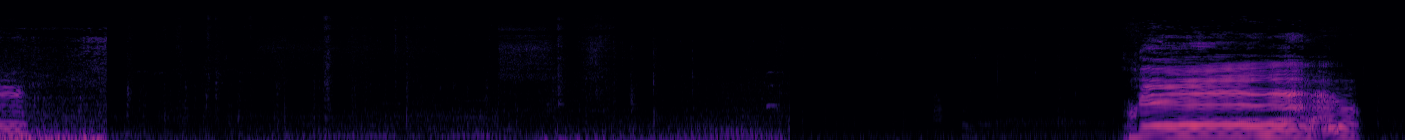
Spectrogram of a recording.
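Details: Tame cattle grazing on grass amid an Indonesian oil palm plantation; a loud, drawn-out harmonic moo lasting about two seconds near the end, preceded by the tail of another moo and soft rustling and munching.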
